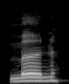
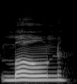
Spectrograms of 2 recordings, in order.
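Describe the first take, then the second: First: The vowel is a short u sound. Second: The vowel is an oh sound. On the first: "Not mun" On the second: "Not moan"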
